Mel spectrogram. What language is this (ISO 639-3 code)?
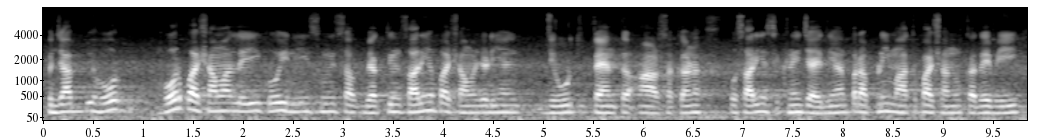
pan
